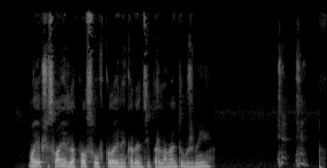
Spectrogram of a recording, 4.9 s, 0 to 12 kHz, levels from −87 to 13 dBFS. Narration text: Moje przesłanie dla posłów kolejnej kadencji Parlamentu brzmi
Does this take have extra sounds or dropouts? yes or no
yes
